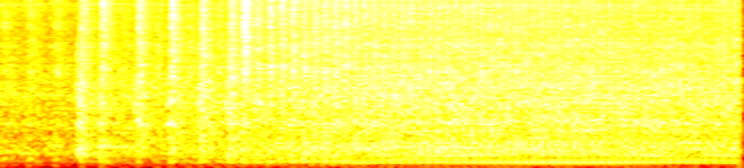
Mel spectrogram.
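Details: Engine not run for about a week, after a fuel line repair for a suspected fuel issue. A few cranking chugs, then it catches within about two seconds and settles to an even, steady idle. Starts and runs fine.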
